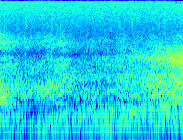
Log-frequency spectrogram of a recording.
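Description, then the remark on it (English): A steady, rumbling jet engine roar of Hunter jet fighters of Treble One Squadron, the Black Arrows, going through their paces over Farnborough, fills the whole stretch, a broad, dense noise holding an even loudness as the aircraft pass, with no voices. “in the hands of the redoubtable Treble One Squadron Black Arrows, here seen going through their paces over Farnborough”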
